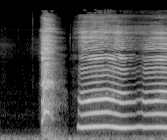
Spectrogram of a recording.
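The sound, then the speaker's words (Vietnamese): A little girl sobbing, a sharp gasping intake of breath followed by a long, loud, steady high-pitched wailing cry, heard alone. “tìm đủ mọi cách dỗ dành cô em gái bé bỏng đang khóc nức nở.”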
